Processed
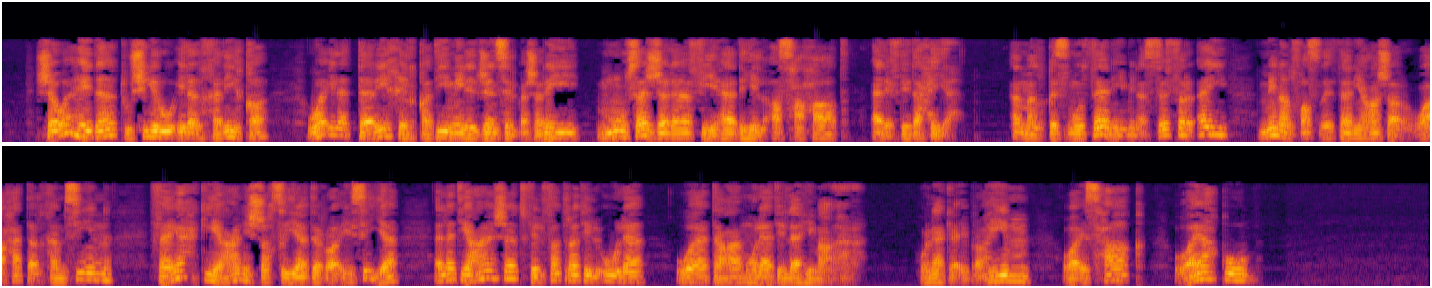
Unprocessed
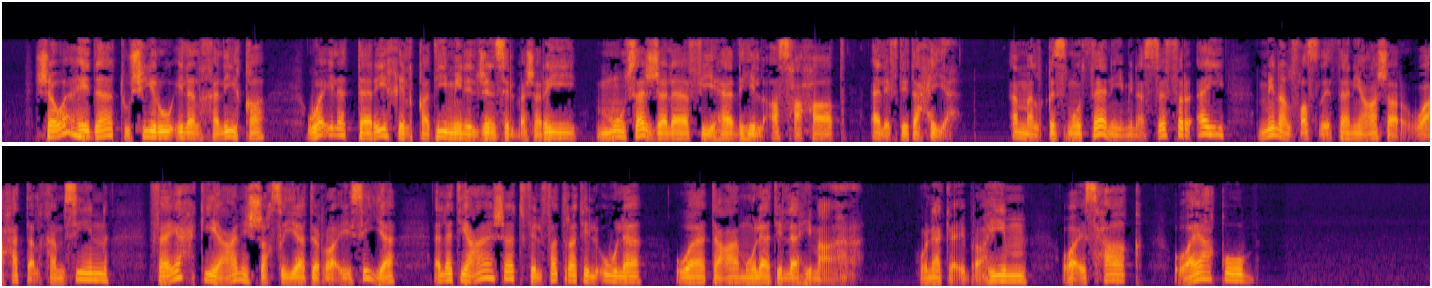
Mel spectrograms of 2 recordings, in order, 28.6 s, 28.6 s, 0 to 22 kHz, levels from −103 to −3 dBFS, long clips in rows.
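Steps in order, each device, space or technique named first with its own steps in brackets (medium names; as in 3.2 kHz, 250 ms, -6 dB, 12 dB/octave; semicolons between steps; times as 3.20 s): double-tracked vocal (doubling 25 ms -4 dB; chorus 0.16 Hz, delay 20 ms, depth 3.4 ms); trim +2.5 dB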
